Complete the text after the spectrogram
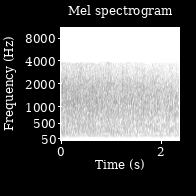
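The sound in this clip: An audience claps in welcome for an honoured guest at a gathering. The applause is a steady, dense wash that holds at an even level throughout.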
